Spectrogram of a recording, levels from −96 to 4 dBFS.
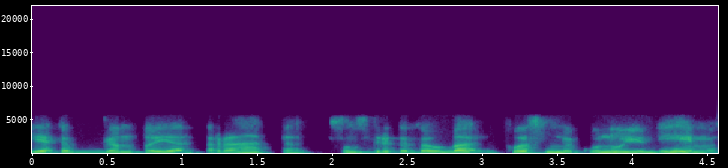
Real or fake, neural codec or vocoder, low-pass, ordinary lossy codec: fake; codec, 16 kHz, 2 kbps, X-Codec, HuBERT features, trained on general audio; 5.4 kHz; Opus, 16 kbps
